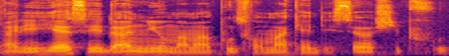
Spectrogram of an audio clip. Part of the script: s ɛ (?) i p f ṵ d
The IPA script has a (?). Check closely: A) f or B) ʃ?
B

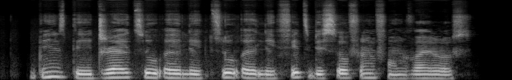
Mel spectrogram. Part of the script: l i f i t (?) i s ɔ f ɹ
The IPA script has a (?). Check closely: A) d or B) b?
B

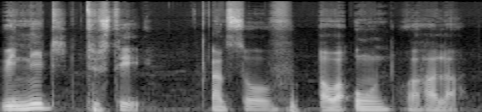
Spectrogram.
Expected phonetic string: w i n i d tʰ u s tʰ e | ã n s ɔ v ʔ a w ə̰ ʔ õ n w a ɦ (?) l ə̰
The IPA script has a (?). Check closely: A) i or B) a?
B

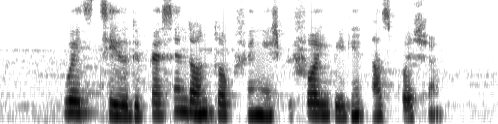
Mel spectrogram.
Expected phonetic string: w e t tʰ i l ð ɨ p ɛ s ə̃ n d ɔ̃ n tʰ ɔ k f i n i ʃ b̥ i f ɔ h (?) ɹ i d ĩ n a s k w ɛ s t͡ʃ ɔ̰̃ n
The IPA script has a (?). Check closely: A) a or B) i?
B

